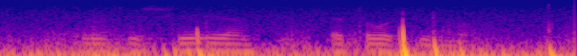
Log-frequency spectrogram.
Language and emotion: Russian, neutral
